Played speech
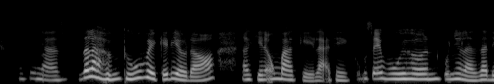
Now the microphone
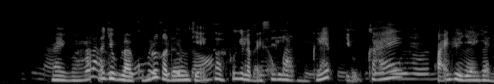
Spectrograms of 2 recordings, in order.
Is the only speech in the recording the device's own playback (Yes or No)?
No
